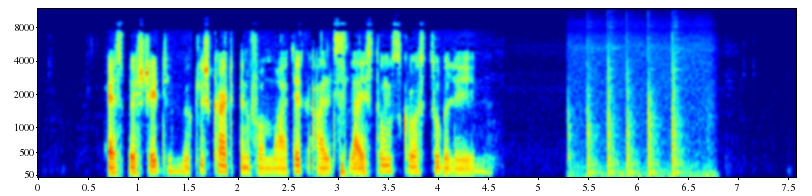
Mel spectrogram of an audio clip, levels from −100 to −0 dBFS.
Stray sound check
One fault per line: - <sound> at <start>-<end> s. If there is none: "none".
- thud at 5.3-6.8 s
